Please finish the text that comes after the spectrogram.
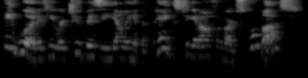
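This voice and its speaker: A woman's voice: fairly low pitch, big pitch swings, a little fast. A woman voicing a nonchalant, matter-of-fact schoolgirl telling her tale in a picture-book read-aloud. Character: nonchalant schoolgirl recounting an unbelievable farm trip. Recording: roomy, faint noise, distant mic.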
